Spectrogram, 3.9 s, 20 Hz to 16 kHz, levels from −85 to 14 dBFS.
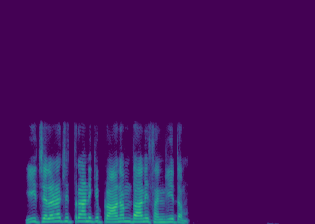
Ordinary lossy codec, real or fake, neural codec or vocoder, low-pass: none; fake; codec, 16 kHz, 4 kbps, X-Codec, HuBERT features, trained on general audio; 7.2 kHz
